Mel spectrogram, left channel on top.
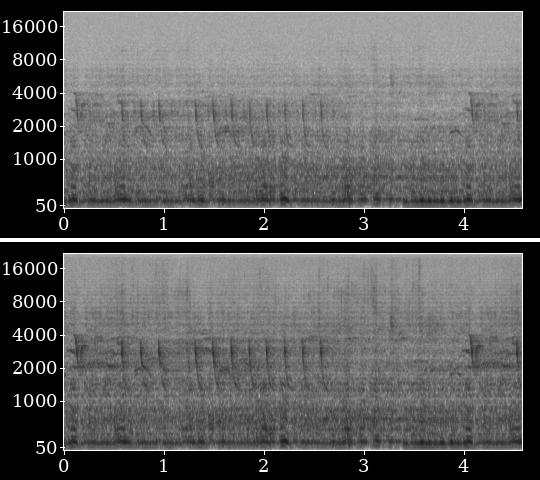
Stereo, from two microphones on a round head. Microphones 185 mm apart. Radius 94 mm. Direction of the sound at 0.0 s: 60° right (ahead or behind).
